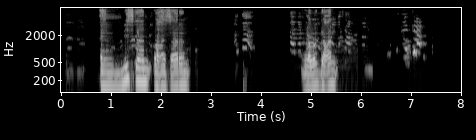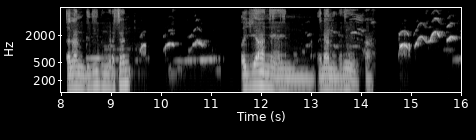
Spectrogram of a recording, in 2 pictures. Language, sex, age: Somali, male, 25-35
